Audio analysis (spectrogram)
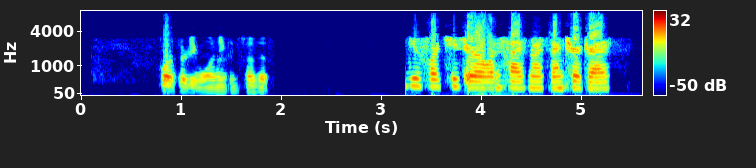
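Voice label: Sheriff West County, scanner audio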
